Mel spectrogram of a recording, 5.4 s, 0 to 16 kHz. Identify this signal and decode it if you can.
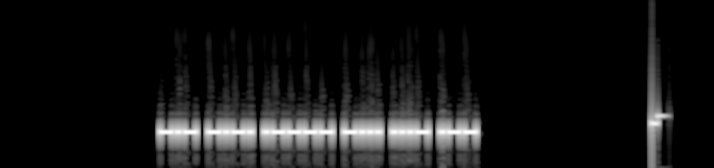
Morse code, heard as a keyed tone, about 40 wpm, 700 Hz. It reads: KC1BVW
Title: USA Call Signs - 6 Characters - 4x Character Spacing - 40wpm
